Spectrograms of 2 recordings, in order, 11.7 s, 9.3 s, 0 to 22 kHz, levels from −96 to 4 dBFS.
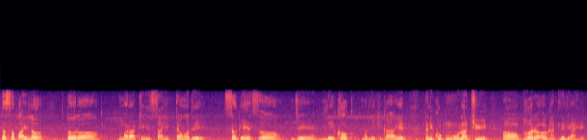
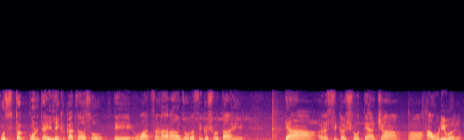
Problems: none marked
